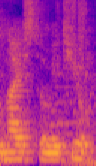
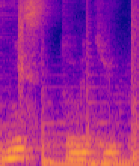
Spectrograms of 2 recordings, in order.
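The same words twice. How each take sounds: First: Nice is said the usual English way. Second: Nice is said like the French city name. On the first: The speaker calls it right. "on dit nice to meet you" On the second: The speaker calls it wrong. "à cause de la ville Nice en France"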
